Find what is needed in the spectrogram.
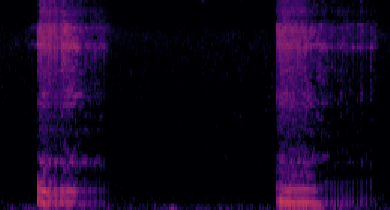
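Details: Sleeping Maine Coon cat snoring: two rumbling, fluttering snores on breaths in, a few seconds apart.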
